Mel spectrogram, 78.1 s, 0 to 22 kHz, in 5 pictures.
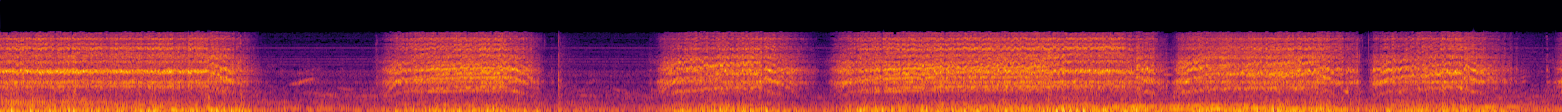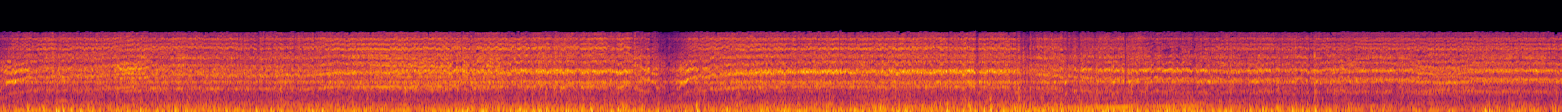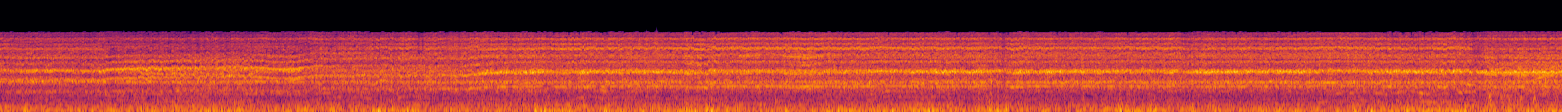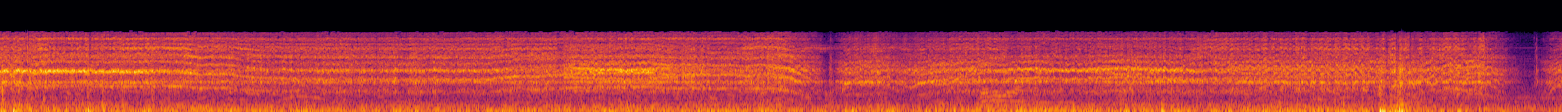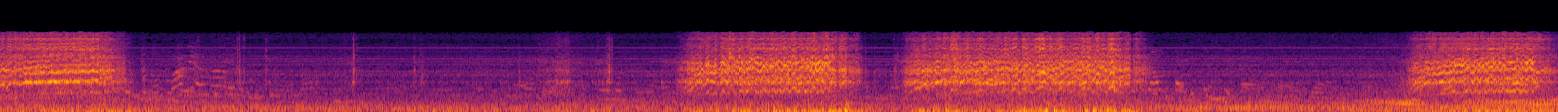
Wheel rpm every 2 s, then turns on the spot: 230, 60, 100, 90, 130, 200, 150, 100, 180, 200, 220, 180, 230, 180, 160, 160, 160, 180, 220, 230, 230, 230, 230, 220, 210, 170, 190, 130, 150, 160, 150, 90, 10, 0, 20, 100, 140, 10, 70.
2-6 74-76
